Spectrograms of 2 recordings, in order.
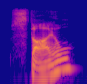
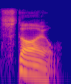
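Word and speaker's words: Stuil: but what was s-t-u-i-l how would you pronounce it like style it looked vaguely scandinavian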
